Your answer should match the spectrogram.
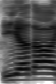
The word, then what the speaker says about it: যদা: তাহলে যুদ্ধ থাকলে যুদ্ধ যুদ্ধ, যোগী থাকলে যোগী যোগী, যদা যদা হি ধর্মস্য থাকলে ইয়াদা ইয়াদা হি ধর্মস্য, এইভাবে উচ্চারণটা হবে।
